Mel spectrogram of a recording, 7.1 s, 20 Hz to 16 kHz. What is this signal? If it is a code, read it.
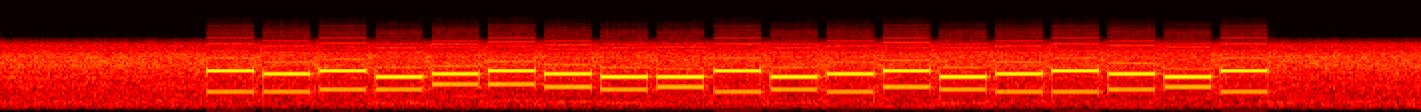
DTMF, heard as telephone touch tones, dialled by machine, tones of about 230 ms, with phone line noise. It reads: 32640#8473429423573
